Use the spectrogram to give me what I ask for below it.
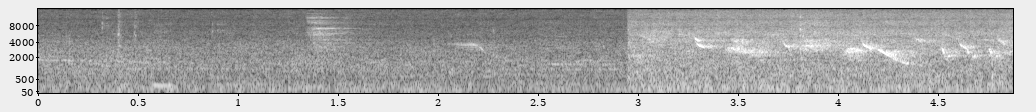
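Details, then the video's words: Birds singing beside the grave of the painter Gauguin on Hiva Oa, Marquesas Islands, French Polynesia; quiet low rumble at first, then a run of short high chirps and thin trills in the second half. "On entend même les oiseaux chanter."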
